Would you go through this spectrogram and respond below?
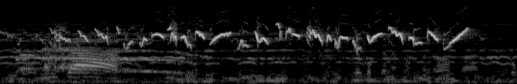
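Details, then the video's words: Stimulating call of the lemon-bellied white-eye (kecial kuning), used to urge caged birds into song: an insistent string of high, squeaky, twisting chirps, roughly three a second, ending in a rising note, over a low electronic hum. "PANCINGAN MASTERAN - UNTUK KECIAL MACET - KECIAL BARU"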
